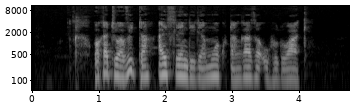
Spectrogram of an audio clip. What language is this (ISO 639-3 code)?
swa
